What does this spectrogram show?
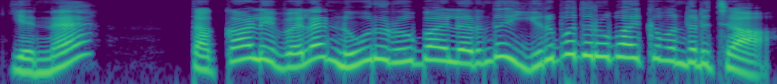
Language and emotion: Tamil, surprised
